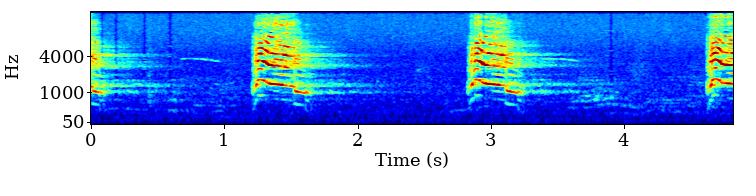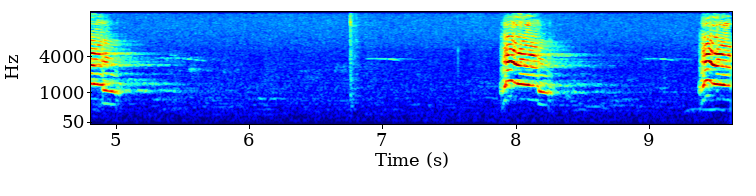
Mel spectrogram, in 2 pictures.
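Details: Alarm screams of a European herring gull defending a chick on the ground and alerting neighbouring gulls: five strident, descending yelps at uneven gaps of one and a half to three seconds, against a faint background hiss.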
